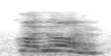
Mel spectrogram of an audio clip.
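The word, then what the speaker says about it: Köln: क्यों क्यों मतलब मतलब कॉलोन जो कि परफ्यूम्स के लिए फेमस है। कलोन मैं यहां पे लिख देती हूं। क्यों कलन यहां पे ओ उमला है क्यों ओके एश प्रिस्ट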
